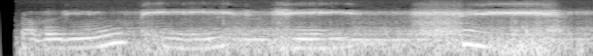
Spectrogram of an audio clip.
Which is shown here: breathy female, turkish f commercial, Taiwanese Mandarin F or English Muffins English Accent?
breathy female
